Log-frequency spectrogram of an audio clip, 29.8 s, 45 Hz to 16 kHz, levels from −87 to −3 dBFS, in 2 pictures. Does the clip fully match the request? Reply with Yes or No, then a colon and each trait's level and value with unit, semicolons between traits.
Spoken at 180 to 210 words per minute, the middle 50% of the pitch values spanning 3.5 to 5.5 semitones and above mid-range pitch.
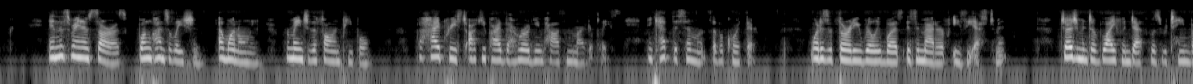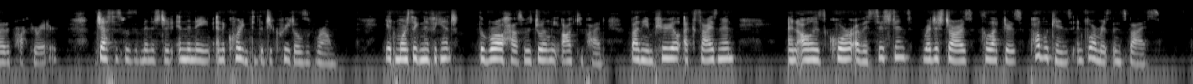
No: average, 185 wpm; average, 2.9 semitones; high, 245 Hz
